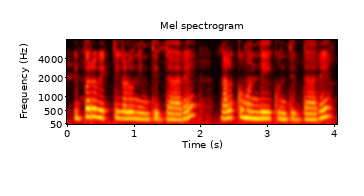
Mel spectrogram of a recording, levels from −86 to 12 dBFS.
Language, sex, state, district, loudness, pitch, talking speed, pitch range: Kannada, female, Karnataka, Bangalore, -18 LUFS, 230 Hz, 90 wpm, 210-260 Hz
